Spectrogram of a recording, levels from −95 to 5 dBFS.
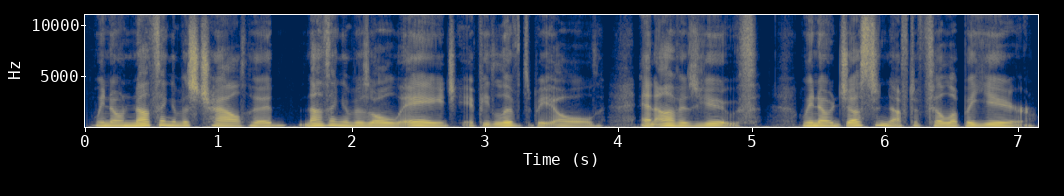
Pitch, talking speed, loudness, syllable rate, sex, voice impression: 160 Hz, 250 wpm, -19 LUFS, 5.6 syllables/s, female, feminine, middle-aged, tensed, powerful, hard, clear, fluent, intellectual, elegant, lively, strict, sharp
